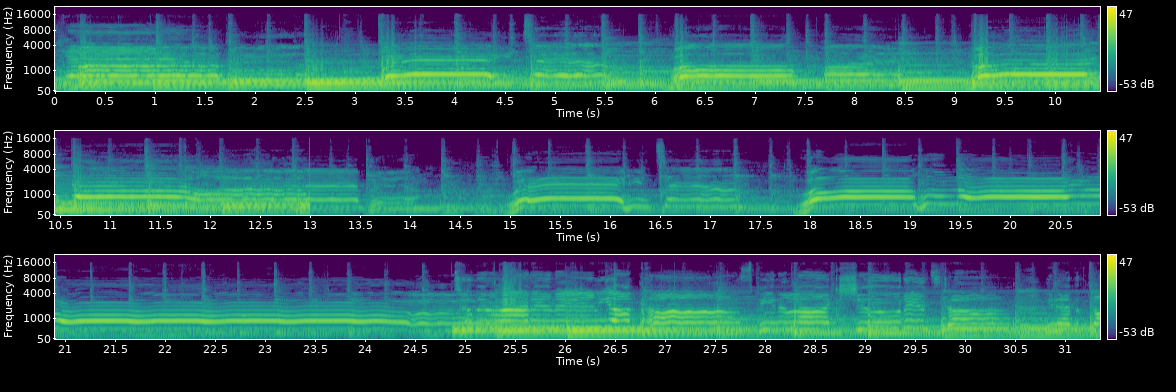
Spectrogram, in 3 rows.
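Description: Live pop-rock song: a woman and a man singing over a hollow-body electric guitar and electric keyboard. About 13 seconds in the low backing drops away, leaving a sparser stretch with a long held sung note. The full accompaniment comes back in near the end.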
